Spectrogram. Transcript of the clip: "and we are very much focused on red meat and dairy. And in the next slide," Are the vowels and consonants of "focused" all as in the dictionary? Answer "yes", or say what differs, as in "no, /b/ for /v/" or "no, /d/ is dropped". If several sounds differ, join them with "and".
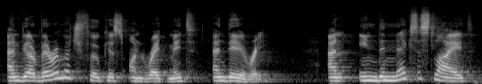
yes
